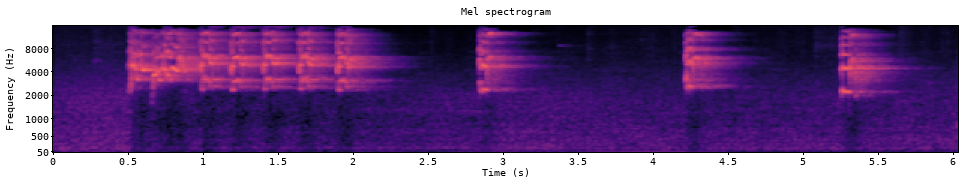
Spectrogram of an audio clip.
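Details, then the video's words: Lovebirds singing and talking together, home recording with street ambience: a rapid run of about six harsh, high chirps, then three single shrill notes spaced roughly a second apart. "Love Bird Sounds for 15 Minutes"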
